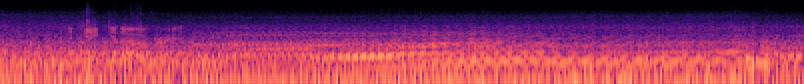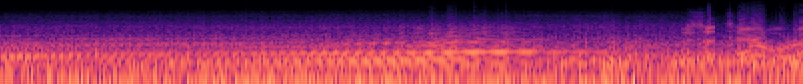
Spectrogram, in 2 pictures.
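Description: An Aprilia motorcycle engine revs hard while being ridden on a rough road, rising and falling in long climbing pitch sweeps through the gears, loud and close with steady wind rumble.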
